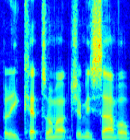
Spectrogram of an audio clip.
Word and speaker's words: Jimmy Savile: he kept talking about Jimmy Savile, but he just kept pronouncing it Seville. Really, yeah, yeah. Like, he's not an old vaudeville fucking act. Yeah, Jimmy Seville.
